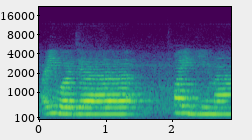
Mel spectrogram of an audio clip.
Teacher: bacaan saktah ialah berhenti sejenak sekedar satu alif tanpa bernafas.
